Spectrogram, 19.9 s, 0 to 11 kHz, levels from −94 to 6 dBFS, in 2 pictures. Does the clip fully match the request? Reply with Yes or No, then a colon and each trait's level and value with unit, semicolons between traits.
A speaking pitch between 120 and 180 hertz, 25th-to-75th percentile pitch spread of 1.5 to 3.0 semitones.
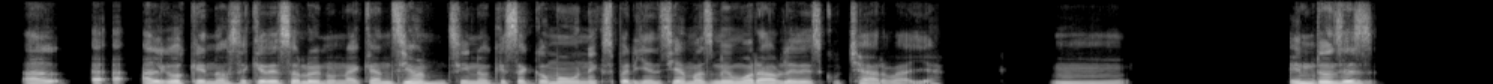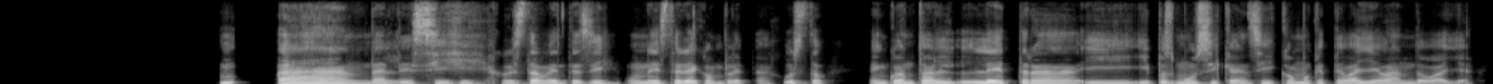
No: low, 135 Hz; average, 3.5 semitones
